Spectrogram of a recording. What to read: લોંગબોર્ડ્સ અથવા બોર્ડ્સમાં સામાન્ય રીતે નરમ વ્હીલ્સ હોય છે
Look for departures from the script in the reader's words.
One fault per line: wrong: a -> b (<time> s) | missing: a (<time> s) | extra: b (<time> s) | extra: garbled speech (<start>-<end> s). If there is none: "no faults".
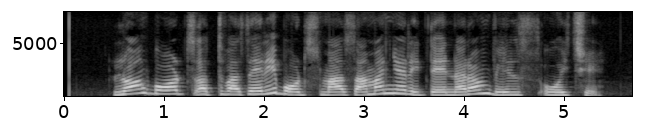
extra: શેરી (1.8 s)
